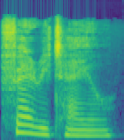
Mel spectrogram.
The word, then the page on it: fairy tale: British English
